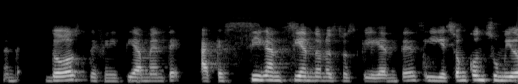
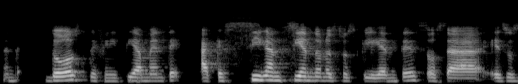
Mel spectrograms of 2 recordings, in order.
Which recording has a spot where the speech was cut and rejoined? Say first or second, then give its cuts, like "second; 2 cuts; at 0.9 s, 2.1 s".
first; 1 cut; at 4.2 s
